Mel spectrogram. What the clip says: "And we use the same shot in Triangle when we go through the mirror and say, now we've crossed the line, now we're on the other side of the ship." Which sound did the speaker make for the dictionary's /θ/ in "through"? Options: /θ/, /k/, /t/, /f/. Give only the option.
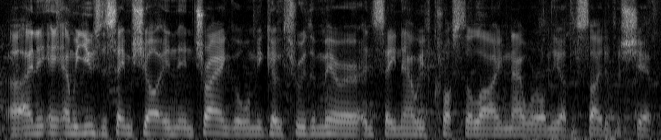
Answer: /θ/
